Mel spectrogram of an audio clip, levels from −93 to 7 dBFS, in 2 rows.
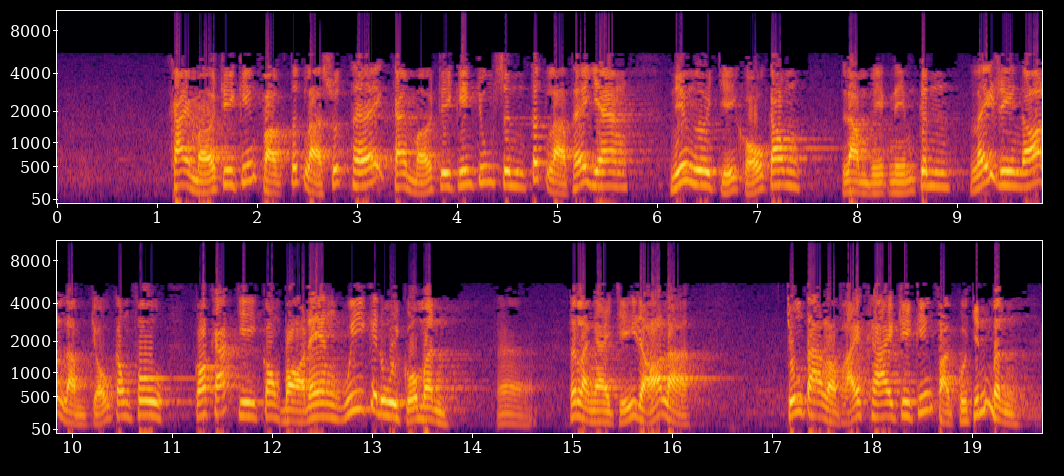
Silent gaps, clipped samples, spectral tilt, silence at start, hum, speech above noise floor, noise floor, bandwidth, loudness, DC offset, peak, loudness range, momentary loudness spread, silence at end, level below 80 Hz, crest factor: none; 0.6%; -6 dB/octave; 1.15 s; none; 32 dB; -42 dBFS; 11 kHz; -10 LUFS; 0.2%; 0 dBFS; 2 LU; 11 LU; 0.1 s; -48 dBFS; 10 dB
